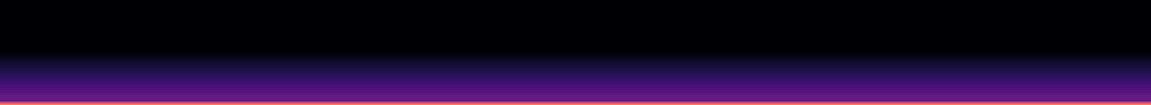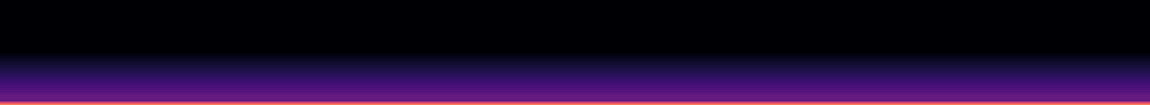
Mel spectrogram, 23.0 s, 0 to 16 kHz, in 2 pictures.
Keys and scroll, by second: 2.5-7.0 typing, 9.4 super+2, 13.9 super+1, 14.9-16.5 typing, 16.8 Return, 17.6-21.0 typing.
